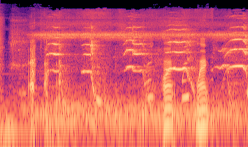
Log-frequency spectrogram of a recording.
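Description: A giant panda vocalizes in a series of high, squeaky, bleating calls that rise and fall in pitch, several in quick succession over a low, steady background rumble.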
